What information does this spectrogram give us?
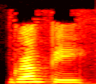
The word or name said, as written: grumpie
